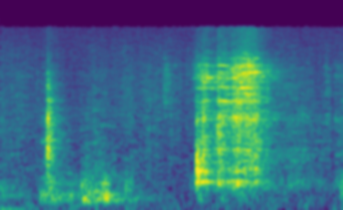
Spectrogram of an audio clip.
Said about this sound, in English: now, let's put all the silverware away.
